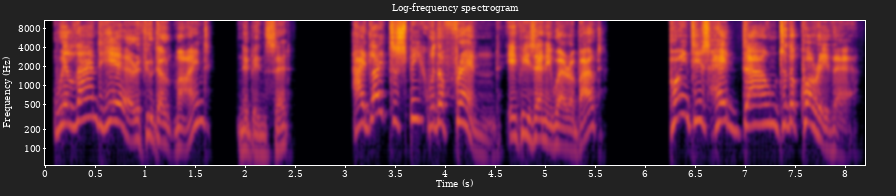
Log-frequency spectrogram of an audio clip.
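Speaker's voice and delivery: high, light cat voice; cat's voice. A narrator's reading. Nibbins telling Kay where to land, high and light. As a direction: speak as a friendly cat.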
